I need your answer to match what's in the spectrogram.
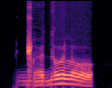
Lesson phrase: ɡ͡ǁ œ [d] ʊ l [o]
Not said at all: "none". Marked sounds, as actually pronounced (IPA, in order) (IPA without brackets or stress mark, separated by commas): d, o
